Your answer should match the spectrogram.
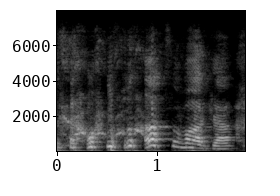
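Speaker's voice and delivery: giggling through a mocking repeat; laughing mockery. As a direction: laugh while you mock the excuse.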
